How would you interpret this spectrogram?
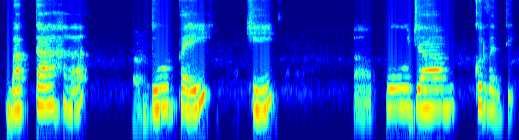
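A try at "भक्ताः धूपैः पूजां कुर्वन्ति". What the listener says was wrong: Uttamam.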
